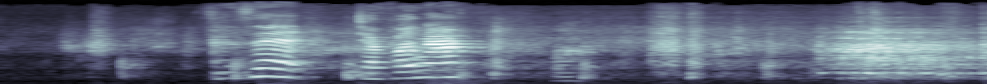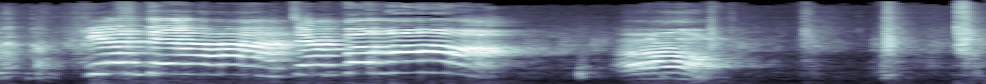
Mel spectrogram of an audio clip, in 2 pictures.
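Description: A young woman calls out loudly indoors.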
